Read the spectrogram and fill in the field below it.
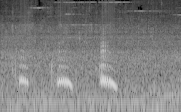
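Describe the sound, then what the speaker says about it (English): Three soft, low coos from a pigeon, each a short falling note, spaced about a second apart over a faint background hum. "pigeon noise."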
